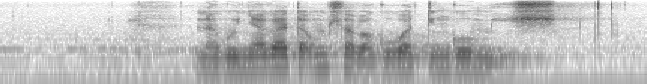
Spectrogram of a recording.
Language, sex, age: Swati, male, 25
